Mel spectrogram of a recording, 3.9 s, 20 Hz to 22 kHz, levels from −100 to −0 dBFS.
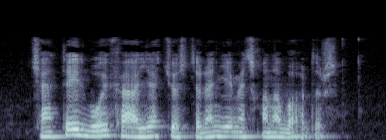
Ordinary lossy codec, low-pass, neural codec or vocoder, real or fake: AAC, 64 kbps; 7.2 kHz; none; real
